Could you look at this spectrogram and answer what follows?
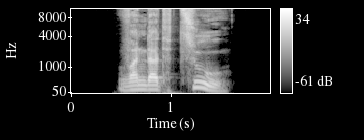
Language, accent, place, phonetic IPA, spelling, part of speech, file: German, Germany, Berlin, [ˌvandɐt ˈt͡suː], wandert zu, verb, De-wandert zu.ogg
- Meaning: inflection of zuwandern: 1. third-person singular present 2. second-person plural present 3. plural imperative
